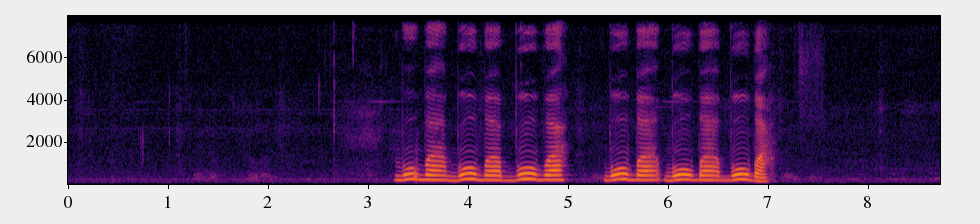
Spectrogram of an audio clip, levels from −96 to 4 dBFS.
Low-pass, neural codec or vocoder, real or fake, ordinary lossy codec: none; none; real; none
